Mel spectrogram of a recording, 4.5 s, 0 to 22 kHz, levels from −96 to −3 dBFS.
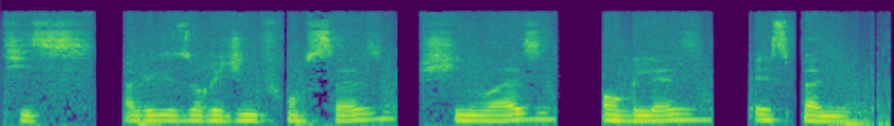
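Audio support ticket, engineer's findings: Low bit depth without dither, throughout the speech. Grainy, buzzy distortion riding on every syllable, changing as the level changes. Quiet tails turn gritty, then sputter or drop out. Error sits only about 20 dB below the signal. Likely cause: a 5-bit conversion stage rounding samples with no dither, so the error tracks the waveform instead of spreading as steady hiss.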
